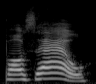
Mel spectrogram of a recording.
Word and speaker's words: Basel: is such a motocross barzell that's it gab Bozell that's how you say it barzell sake was in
